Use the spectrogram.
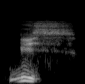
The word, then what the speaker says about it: bus: And for S, you don't pronounce the S at the end of the word. So you have to, for this word, it is exprès, toi, vous, right? Exprès, toi, vous. Exceptions being fils and bus.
